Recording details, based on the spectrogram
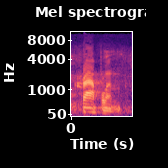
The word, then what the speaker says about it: Kraepelin: I think it's spelled Kreplin, but it's actually pronounced Kraplin.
